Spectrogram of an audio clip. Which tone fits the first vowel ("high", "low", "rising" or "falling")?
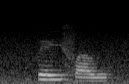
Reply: high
